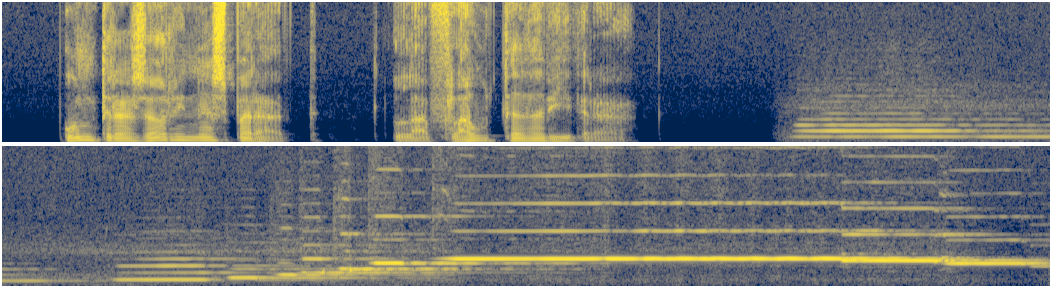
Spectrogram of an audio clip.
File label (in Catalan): audioguia catala; delamusica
